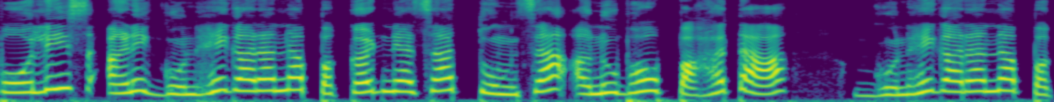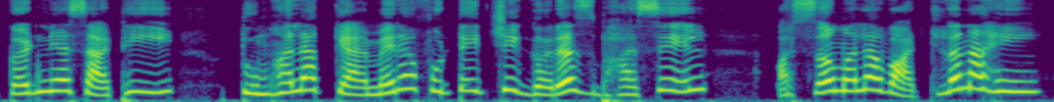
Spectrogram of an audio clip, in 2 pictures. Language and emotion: Marathi, surprised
